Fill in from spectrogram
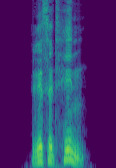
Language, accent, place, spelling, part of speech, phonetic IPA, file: German, Germany, Berlin, risset hin, verb, [ˌʁɪsət ˈhɪn], De-risset hin.ogg
- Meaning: second-person plural subjunctive II of hinreißen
